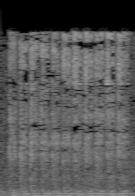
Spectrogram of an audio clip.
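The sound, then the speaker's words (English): A voice imitates a nuclear weapon with a sustained, hissing, rumbling blast that pulses rapidly for just over a second, moderately loud, with no words spoken. “I don't know if that's the sound of a nuclear weapon.”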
